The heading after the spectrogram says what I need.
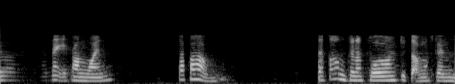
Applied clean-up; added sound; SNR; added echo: neural mask model DeepFilterNet 3.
